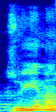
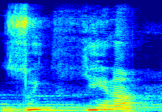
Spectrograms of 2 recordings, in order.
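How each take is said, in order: First: The doubled y is said softly and lightly. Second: The doubled y is pressed hard and firmly. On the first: The speaker calls it wrong. "ज़ुय्यिना नहीं" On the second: The speaker calls it right. "आवाज़ कैसी है, हार्श है"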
